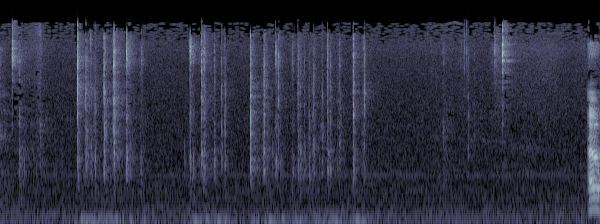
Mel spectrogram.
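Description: Typing on a computer keyboard: a quick run of key clicks for about three seconds, then it stops.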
